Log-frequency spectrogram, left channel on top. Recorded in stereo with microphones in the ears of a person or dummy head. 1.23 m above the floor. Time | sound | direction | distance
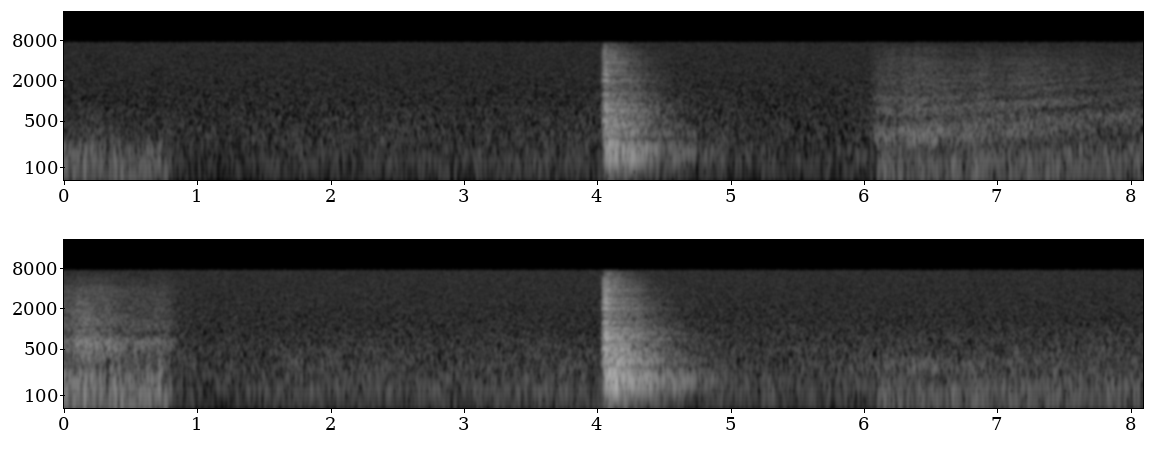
4.0 | a microwave | 10° right (ahead or behind) | 2.5 m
